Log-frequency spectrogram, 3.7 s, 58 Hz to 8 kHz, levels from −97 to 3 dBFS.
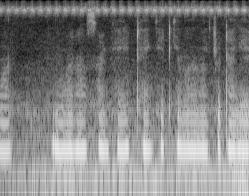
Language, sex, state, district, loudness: Hindi, female, Uttar Pradesh, Muzaffarnagar, -16 LUFS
